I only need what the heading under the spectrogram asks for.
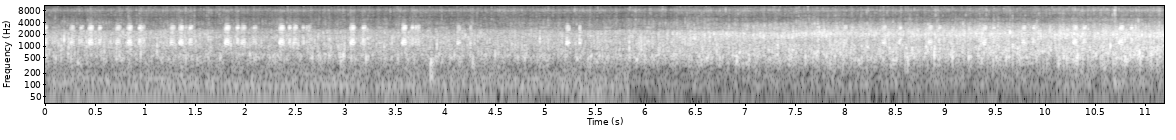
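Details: Rice-field frogs in the rainy season give clipped, repeated croaks in the first half, then fade into a rising wash of steady hiss that masks the calls toward the end.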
